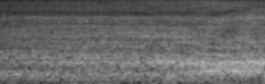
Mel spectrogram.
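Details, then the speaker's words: Hair dryer after cleaning and reassembly, heat and cold settings tested: smooth constant airy rush with steady fan tone, no rattle or scraping; earlier strange noise gone, running normally. "Barulho razoável. Aqui atrás ele puxa o vento, não pode nunca ser tapado."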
